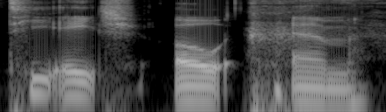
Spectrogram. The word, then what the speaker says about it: Thom: So his name is spelled T-H-O-M. Yes, it is. And there's no, I mean, you could do the A-S at the end, but it's T-H-O-M. So we call him Thom.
